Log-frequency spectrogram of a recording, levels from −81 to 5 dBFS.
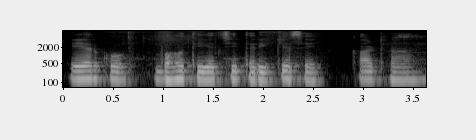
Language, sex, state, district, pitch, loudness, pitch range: Hindi, male, Uttar Pradesh, Jyotiba Phule Nagar, 125 Hz, -32 LUFS, 120-130 Hz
